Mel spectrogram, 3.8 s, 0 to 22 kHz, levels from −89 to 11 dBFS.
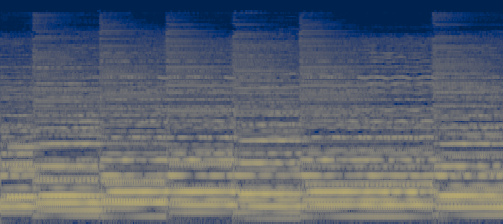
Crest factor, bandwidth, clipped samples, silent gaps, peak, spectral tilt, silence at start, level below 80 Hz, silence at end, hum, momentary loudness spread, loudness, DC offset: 10 dB; 17 kHz; under 0.1%; none; -8 dBFS; -4.5 dB/octave; 0 s; -60 dBFS; 0 s; none; 1 LU; -19 LUFS; under 0.1%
